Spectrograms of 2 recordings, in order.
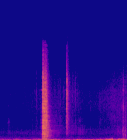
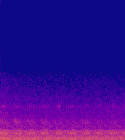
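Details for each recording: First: Broken-down bus, neutral safety switch considered: scattered strained starter bursts with pauses while jumping the starter solenoid, then engine catches and runs; starter drags hard, believed failing and needing replacement. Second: Broken-down bus running after jumping the starter solenoid, which dragged hard and melted the screwdriver tip: steady, even low idle with no knocks or misses; engine running fine, starter still suspected bad.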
